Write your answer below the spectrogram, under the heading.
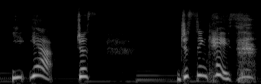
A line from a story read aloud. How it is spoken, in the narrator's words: Jose stammered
